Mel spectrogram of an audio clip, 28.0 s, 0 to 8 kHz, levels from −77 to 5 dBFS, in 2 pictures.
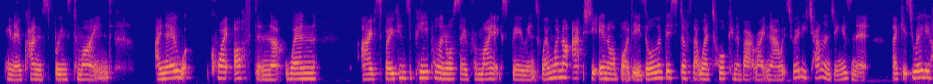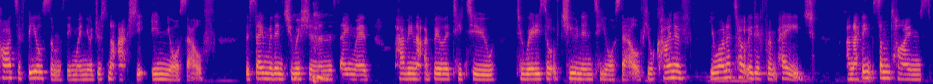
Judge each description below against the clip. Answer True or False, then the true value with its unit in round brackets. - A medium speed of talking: True (195 wpm)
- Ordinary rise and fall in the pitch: True (3.1 semitones)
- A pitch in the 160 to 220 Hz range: True (190 Hz)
